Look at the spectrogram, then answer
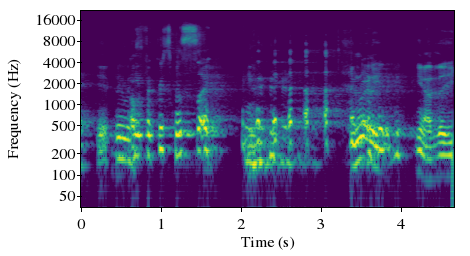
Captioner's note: laughs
